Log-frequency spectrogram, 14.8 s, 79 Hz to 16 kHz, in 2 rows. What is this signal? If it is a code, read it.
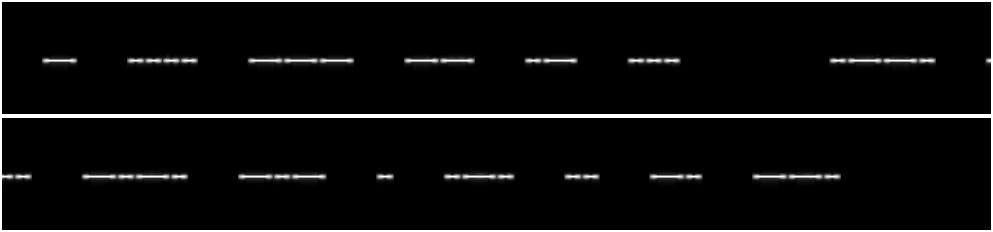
Morse code, heard as a keyed tone, about 18 wpm, spaced as for 12 wpm, 1000 Hz. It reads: THOMAS PICKERING
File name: qotdfiles / 12wpm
